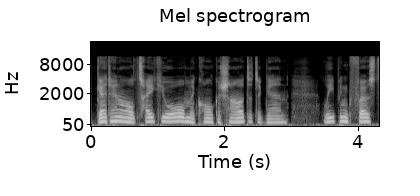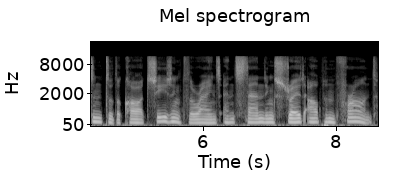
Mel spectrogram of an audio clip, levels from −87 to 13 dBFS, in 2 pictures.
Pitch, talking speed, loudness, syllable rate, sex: 140 Hz, 160 wpm, -18 LUFS, 4.0 syllables/s, male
